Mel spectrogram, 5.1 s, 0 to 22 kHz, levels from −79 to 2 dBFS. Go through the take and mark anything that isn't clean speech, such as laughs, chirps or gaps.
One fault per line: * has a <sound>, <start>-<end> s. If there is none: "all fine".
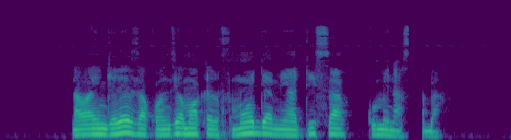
* has a dropout, 4.1-4.2 s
